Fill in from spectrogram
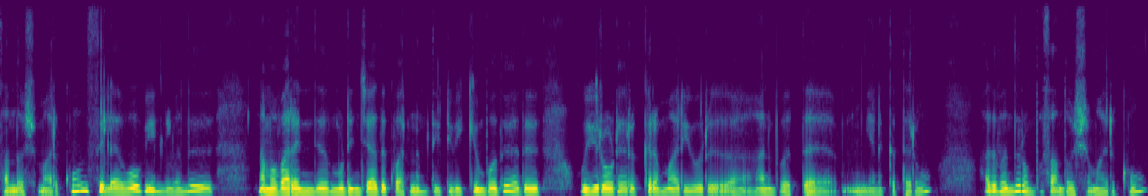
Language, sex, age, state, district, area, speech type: Tamil, female, 45-60, Tamil Nadu, Nilgiris, urban, spontaneous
